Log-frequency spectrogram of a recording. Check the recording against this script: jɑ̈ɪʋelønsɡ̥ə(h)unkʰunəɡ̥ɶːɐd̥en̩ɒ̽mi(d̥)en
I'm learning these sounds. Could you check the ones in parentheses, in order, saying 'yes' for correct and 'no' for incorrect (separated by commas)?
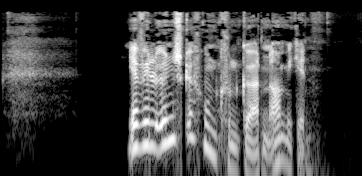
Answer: yes, no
